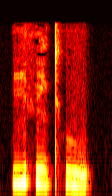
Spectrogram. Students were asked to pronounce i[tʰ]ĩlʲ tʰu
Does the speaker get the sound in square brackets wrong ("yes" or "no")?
yes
